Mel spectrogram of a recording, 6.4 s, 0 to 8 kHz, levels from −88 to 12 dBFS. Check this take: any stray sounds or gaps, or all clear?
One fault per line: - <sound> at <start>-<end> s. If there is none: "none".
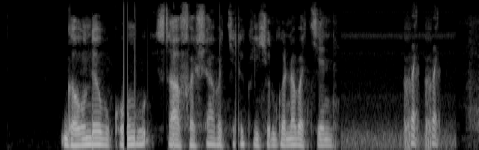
- laugh at 5.4-5.9 s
